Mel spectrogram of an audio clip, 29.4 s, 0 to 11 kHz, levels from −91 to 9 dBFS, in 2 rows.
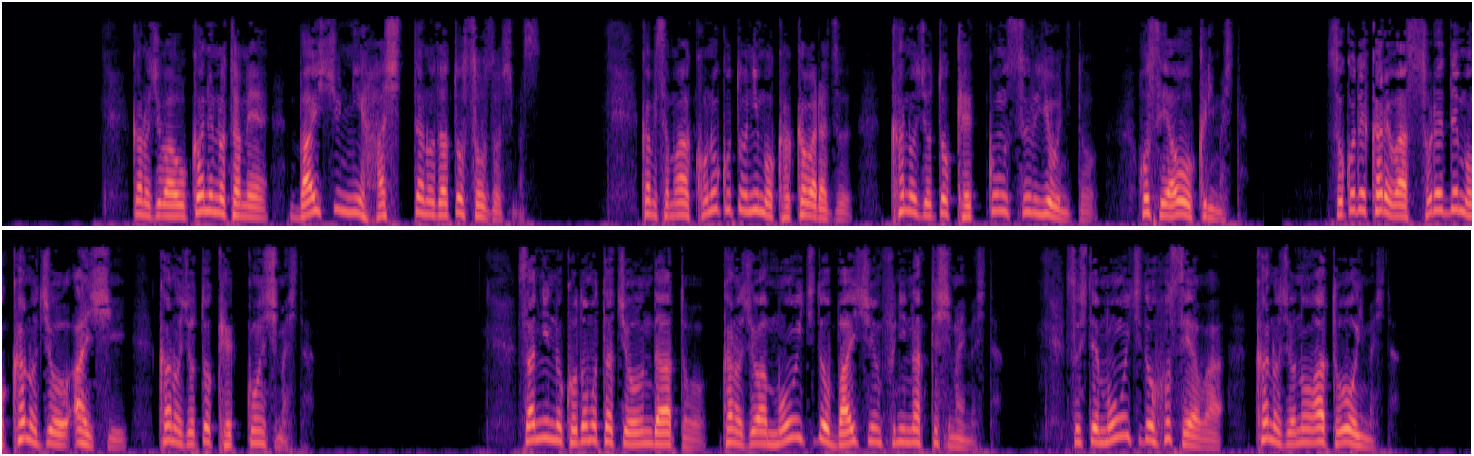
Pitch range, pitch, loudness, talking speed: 130-210 Hz, 175 Hz, -24 LUFS, 270 characters per minute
